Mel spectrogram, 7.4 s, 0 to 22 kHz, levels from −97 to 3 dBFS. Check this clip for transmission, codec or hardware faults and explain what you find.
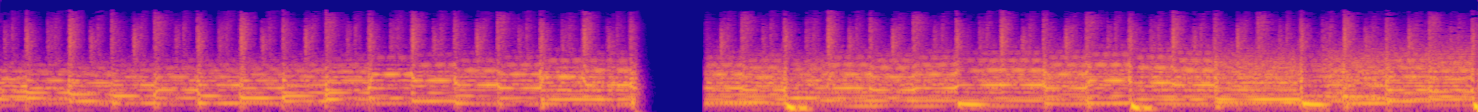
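There's one fault, a call audio freeze from 3.18 to 3.54 s. The last bit of sound before it smears on as a short fading buzz, then drops to silence for about 270 ms before the audio picks up exactly where it left off. That's likely packets stalling in transit so the jitter buffer ran dry. Nothing gets lost; about 341 ms of filler is inserted, so everything after is pushed that much later.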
